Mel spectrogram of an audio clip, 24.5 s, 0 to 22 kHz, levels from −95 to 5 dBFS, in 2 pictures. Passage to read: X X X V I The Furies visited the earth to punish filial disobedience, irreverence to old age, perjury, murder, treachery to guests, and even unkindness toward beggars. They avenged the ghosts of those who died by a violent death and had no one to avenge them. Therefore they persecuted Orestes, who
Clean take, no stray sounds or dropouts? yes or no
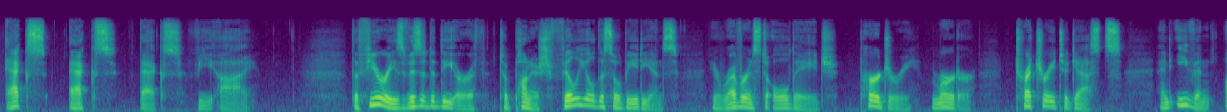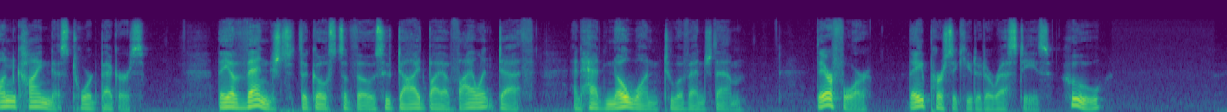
yes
